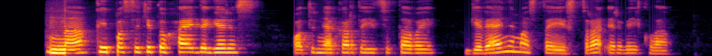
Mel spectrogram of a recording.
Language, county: Lithuanian, Šiauliai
